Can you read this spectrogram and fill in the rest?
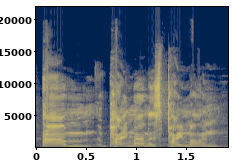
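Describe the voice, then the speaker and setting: Chatty, animated woman game streamer. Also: high-pitched, slow pace. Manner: chatty, reactive. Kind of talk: casual playthrough commentary. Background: game music.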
